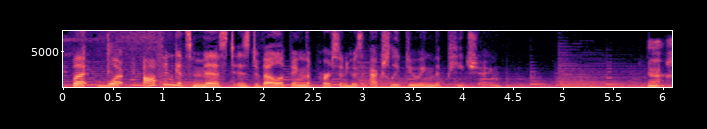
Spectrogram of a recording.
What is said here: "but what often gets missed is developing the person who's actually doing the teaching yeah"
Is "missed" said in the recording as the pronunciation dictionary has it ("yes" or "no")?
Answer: yes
